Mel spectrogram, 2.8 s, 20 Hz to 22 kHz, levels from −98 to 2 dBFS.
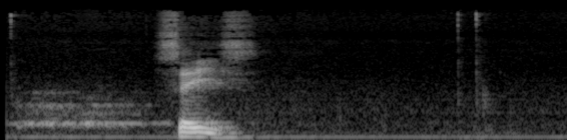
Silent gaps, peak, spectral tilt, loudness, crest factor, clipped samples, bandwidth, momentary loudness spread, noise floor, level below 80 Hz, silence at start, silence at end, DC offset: none; -14 dBFS; -5 dB/octave; -28 LUFS; 22 dB; under 0.1%; 16.5 kHz; 27 LU; -61 dBFS; -72 dBFS; 0.15 s; 1.6 s; under 0.1%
